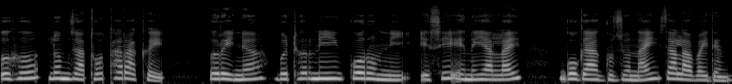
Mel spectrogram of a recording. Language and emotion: Bodo, neutral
